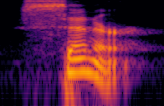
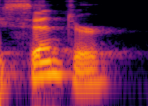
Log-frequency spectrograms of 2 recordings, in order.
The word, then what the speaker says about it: center: When you see NT, a lot of times you don't hear the T. Example, center. Of course, you can say center, it's correct, but a lot of Americans will pronounce it center.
